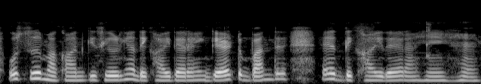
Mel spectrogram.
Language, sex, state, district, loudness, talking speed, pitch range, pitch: Hindi, female, Rajasthan, Nagaur, -18 LUFS, 185 wpm, 185-210 Hz, 195 Hz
